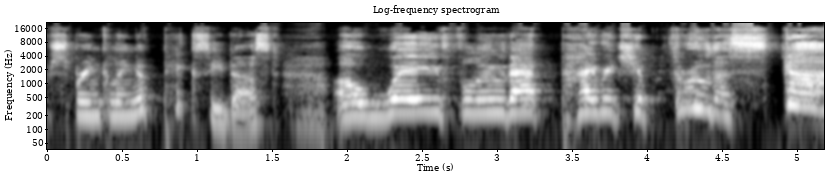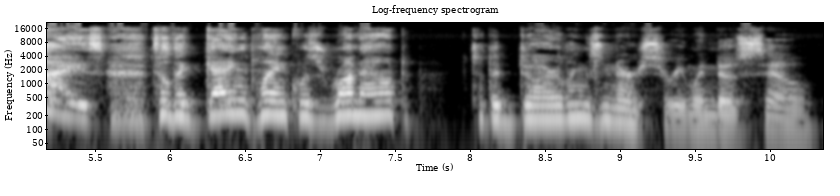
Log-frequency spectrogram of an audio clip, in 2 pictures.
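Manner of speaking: usual speaking voice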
